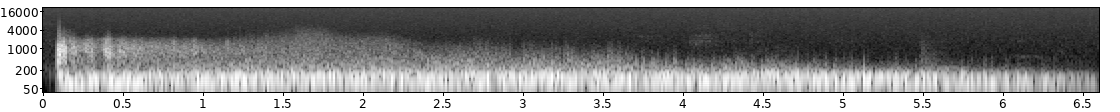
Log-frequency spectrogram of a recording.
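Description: A massive volcanic eruption roars continuously, a deep rumbling blast with crackling bursts on top that slowly settles into a low, sustained thunder before cutting off. No voices.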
